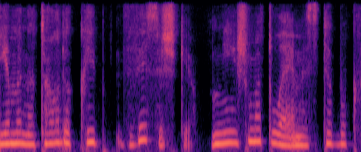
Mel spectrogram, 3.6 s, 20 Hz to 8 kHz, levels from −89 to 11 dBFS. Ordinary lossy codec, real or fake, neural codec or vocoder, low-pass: Opus, 64 kbps; fake; codec, 16 kHz, 1.1 kbps, Voila-Tokenizer; 7.2 kHz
